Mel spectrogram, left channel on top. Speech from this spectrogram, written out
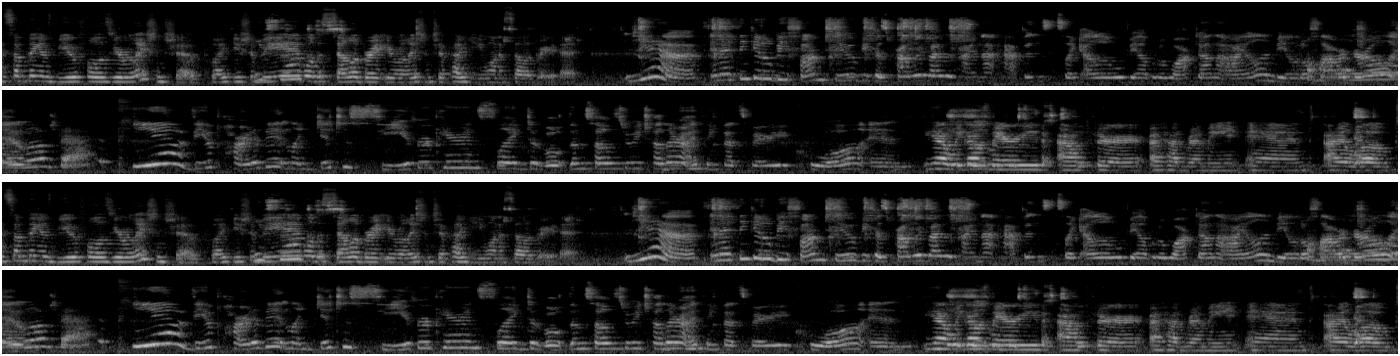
something as beautiful as your relationship. Like, you should be able to celebrate your relationship how you want to celebrate it. Yeah, and I think it'll be fun, too, because probably by the time that happens, it's like Ella will be able to walk down the aisle and be a little flower girl. And I love that. Yeah, be a part of it and, like, get to see her parents, like, devote themselves to each other. I think that's very cool. And yeah, we got married after I had Remy, and I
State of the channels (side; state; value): both; normal; correlation 0.46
